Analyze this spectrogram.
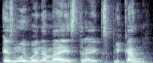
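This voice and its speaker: A woman's voice: lowish voice, animated, moderate pace, a bit bright. A young woman, a podcast co-host in casual conversation who argues her point at length and laughs at herself. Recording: echoey room.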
